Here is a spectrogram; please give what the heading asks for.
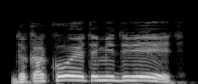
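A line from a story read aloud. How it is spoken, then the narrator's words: Loud reply. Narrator (Russian): громко отозвался сзади математик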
